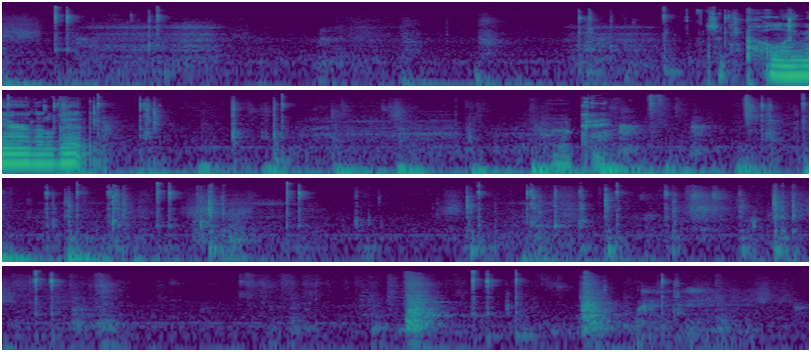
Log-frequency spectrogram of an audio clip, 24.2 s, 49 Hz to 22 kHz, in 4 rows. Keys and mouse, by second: 1.2-3.1 middle drag, 5.0-10.0 middle drag, 12.1-13.6 middle drag, 13.3-15.7 drag, 13.6 Tab, 14.8-19.4 middle drag, 17.9 ctrl+r, 22.0-24.2 middle drag.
